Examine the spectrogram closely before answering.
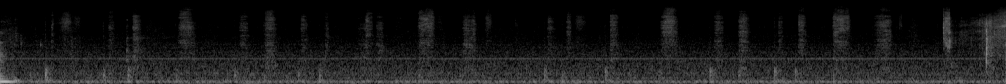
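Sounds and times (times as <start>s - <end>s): marker writing on paper: 0.4s - 9.0s.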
